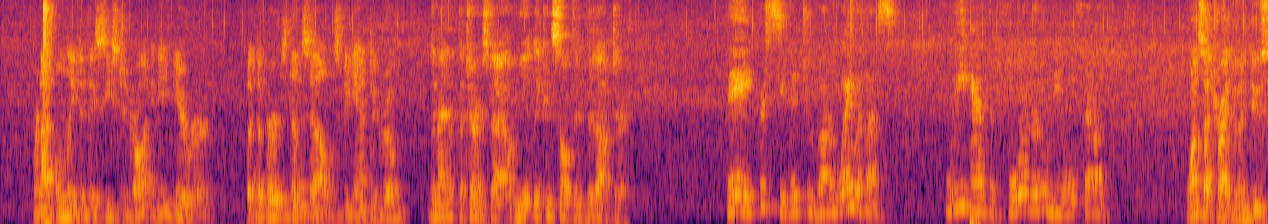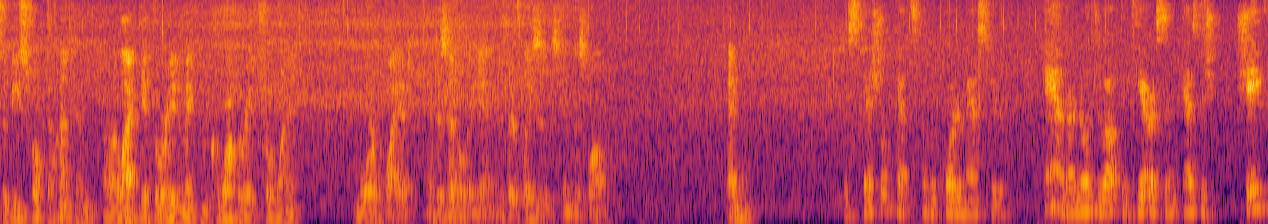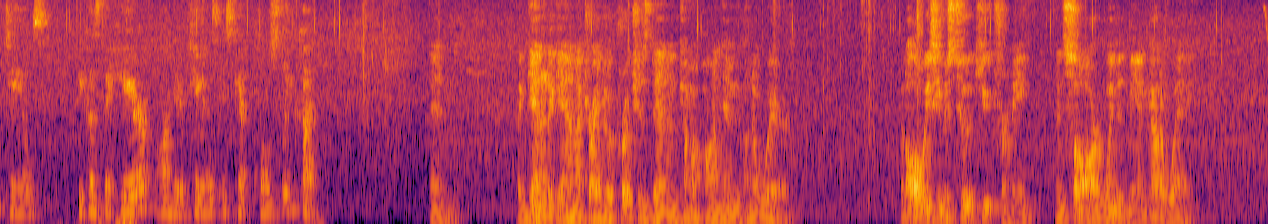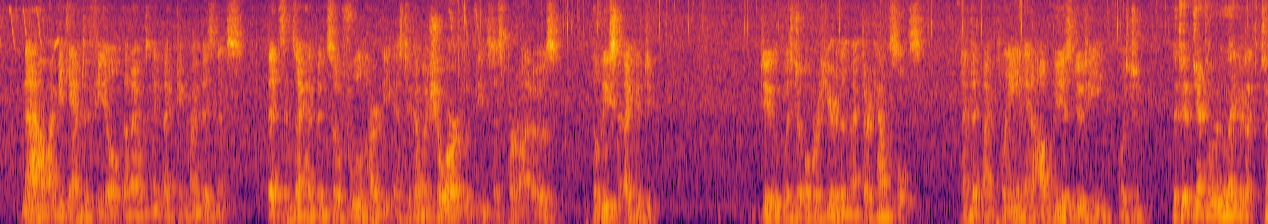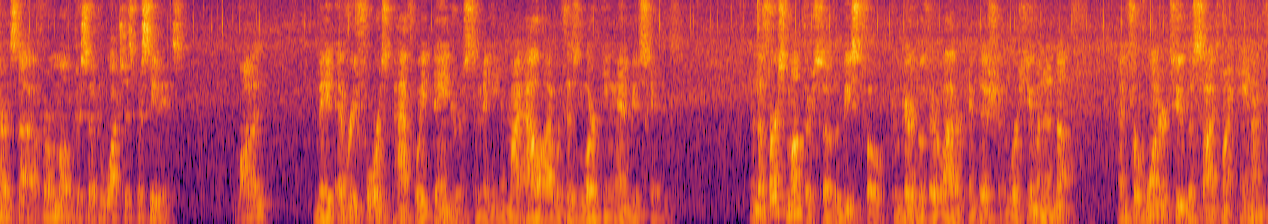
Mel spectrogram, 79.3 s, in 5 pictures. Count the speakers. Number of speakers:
four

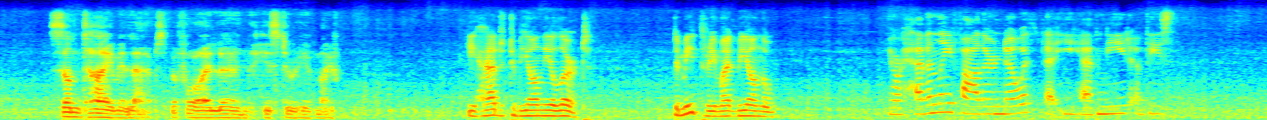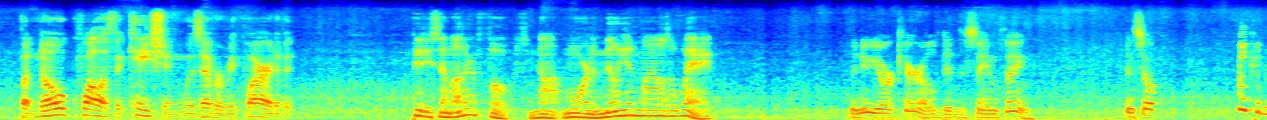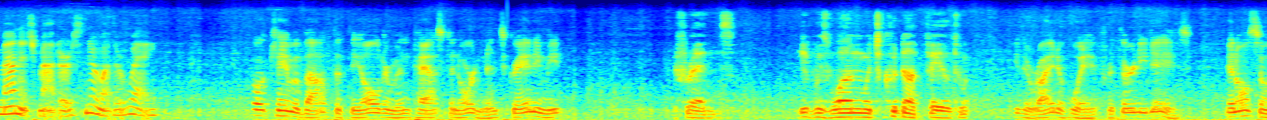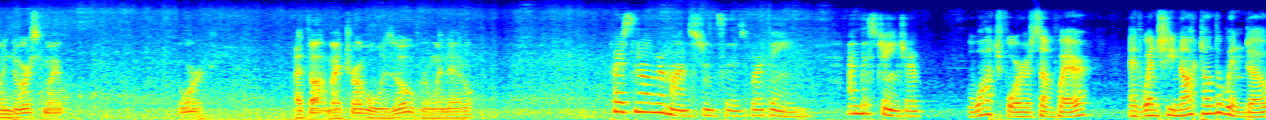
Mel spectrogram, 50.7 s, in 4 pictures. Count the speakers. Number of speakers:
seven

